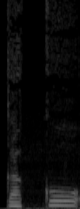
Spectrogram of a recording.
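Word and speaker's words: 学校: Par contre, quand il est en début de phrase, donc par exemple, gakko, écoutez bien comment c'est prononcé. Gakko, gakko. Vous voyez, si on refait le test, gakko, c'est pas gakko, gakko, c'est pas ça, c'est gakko, gakko. Sans passer par le nez, parce que le ga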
